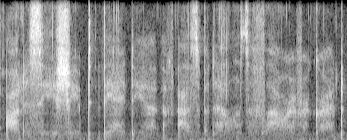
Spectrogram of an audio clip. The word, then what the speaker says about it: asphodel: the as Asphodel asphodelus I think it's like Asphodel I'm assuming it's supposed to be like an F pronunciation for the pH but it says its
